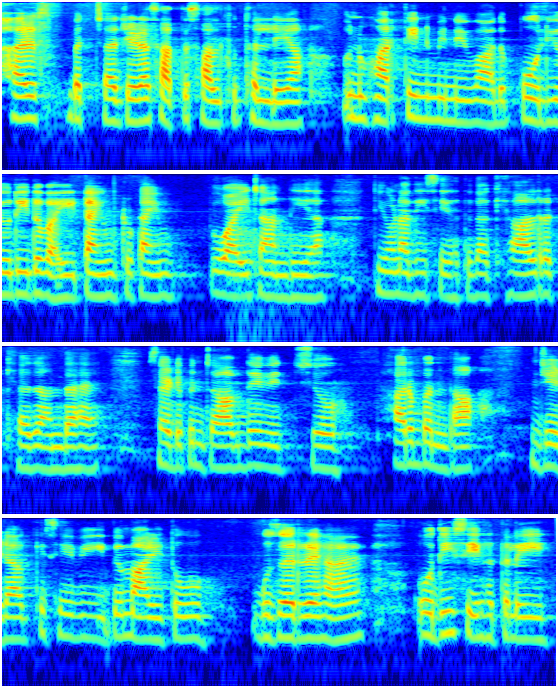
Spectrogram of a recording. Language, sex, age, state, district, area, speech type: Punjabi, female, 18-30, Punjab, Patiala, urban, spontaneous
